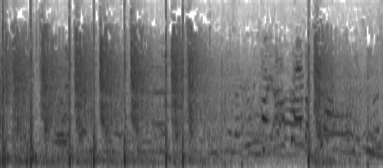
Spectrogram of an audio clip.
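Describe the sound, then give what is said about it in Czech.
Gunfire from a Czech army dynamic demonstration by an infantry company of the Liberec active reserve at a public open day on the island in Semily: a string of loud, sharp shots cracking out at irregular intervals, about eight or nine, over a steady murmur of crowd noise and voices. “Bylo to dobrý, jak tam stříleli, ale ty kulky jsme si nestihli pozbírat”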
